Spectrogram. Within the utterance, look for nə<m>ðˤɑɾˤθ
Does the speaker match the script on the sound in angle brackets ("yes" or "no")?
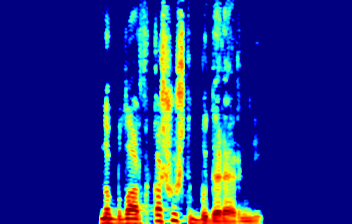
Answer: no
